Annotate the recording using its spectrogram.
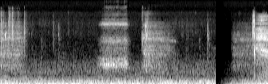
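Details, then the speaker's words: Training manikin, open tracheostomy suction: breathy whooshing puffs as a resuscitation bag is hand-squeezed through the trach to hyperventilate with three to six slow breaths before suctioning, over low room rumble. "using non-dominant hand hyperventilate patient by attaching resuscitation bag deliver three to six slow breaths and allow patient time to exhale between breaths"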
